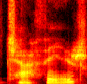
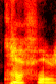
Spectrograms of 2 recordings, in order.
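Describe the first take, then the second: First: It is said the home-language way. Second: It is said the usual local way. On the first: This is how the speaker's community names it. "but we say chafir" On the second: This is how people here name it. "It is known as kefir here"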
